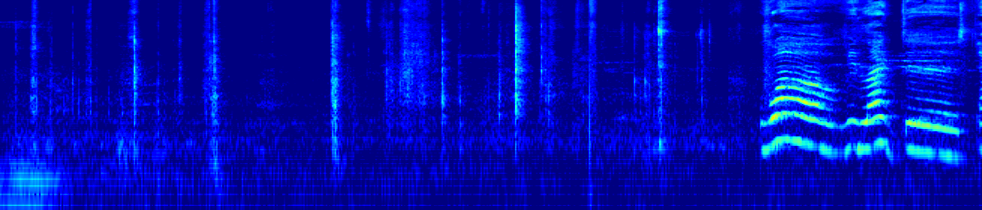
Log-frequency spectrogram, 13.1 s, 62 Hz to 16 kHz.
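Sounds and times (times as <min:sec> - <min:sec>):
crayons clicking on plastic trays: 0:00.2 - 0:03.4, 0:04.3 - 0:09.6.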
